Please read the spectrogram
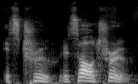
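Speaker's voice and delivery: rising eager disbelief; overjoyed the legend is real; excited. Acted. Noble host to his guest, thrilled. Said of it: "He goes".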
